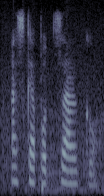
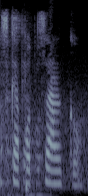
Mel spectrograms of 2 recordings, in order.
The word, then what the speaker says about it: Azcapotzalco: Pronunciation. That was... I clicked the wrong button. Azcapotzalco. Okay, that's not at all what I thought. Azcapotzalco. Azcapotzalco.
